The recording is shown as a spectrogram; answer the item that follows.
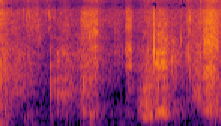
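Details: Siberian Husky named Baikal, indoors, protesting after stealing the puppies' plate of food: short whiny, slightly rising vocal bursts with bright overtones, the loudest near the end, over a hissy room background.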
